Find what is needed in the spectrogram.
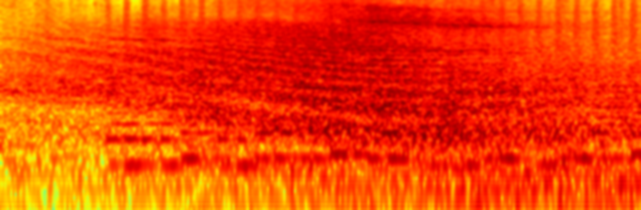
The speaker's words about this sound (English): They look up as a black jet plane slows down up above and lands behind the buildings out of sight.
